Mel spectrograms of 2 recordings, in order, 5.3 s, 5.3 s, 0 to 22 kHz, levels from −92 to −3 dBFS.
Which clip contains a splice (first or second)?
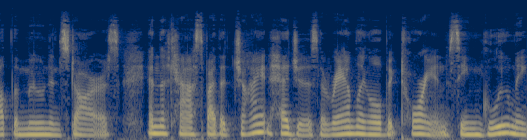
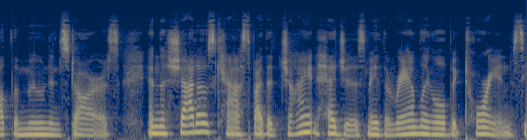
first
